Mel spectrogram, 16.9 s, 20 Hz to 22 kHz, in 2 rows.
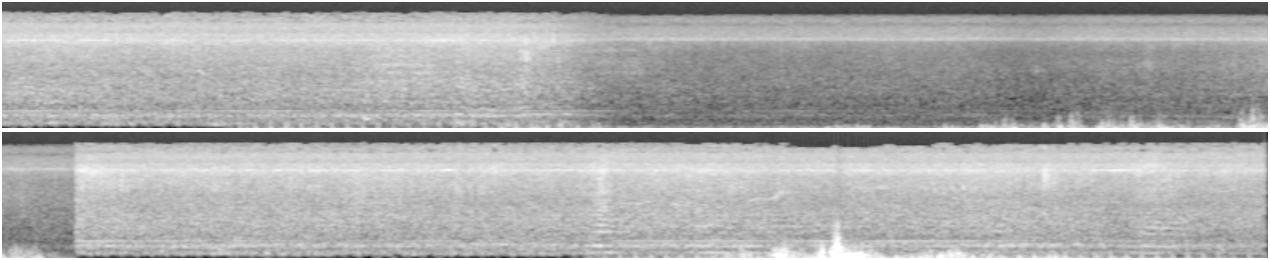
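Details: Honey bee colony kept by a beekeeper, week five after starting with 15,000 bees in May 2017, filmed on GoPro cameras; a steady low humming drone with abrupt level shifts, a quieter stretch midway, then a louder buzzing surge near the end.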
